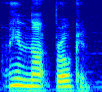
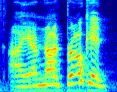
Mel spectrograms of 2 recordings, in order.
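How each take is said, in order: First: The phrase is said at a quieter volume. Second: The phrase is said at a louder volume.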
